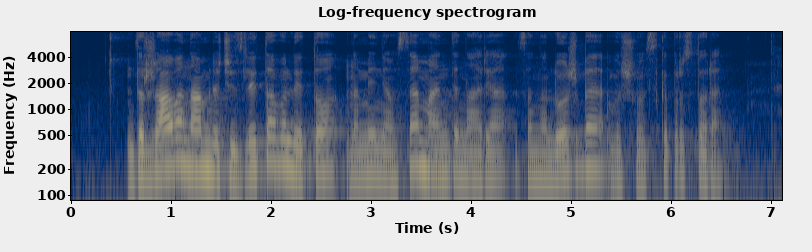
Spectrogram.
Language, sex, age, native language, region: Slovenian, female, 30-49, Slovenian, Savinja region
